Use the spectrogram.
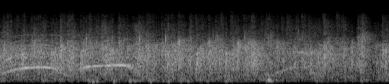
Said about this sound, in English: You can applaud that. The crowd erupts in applause.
